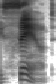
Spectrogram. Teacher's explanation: it's called Ash raising and it's a feature of many North American accents · Ash raising before a nasal is just taken as a normal facet of Gen Am speech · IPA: [sɛ̃ə̯̃nd]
